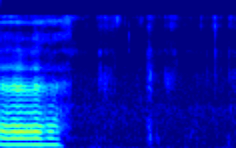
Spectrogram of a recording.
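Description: A man's voice holding one level, drawn-out hesitation sound ("yyy") for about half a second, then quiet with a faint click.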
